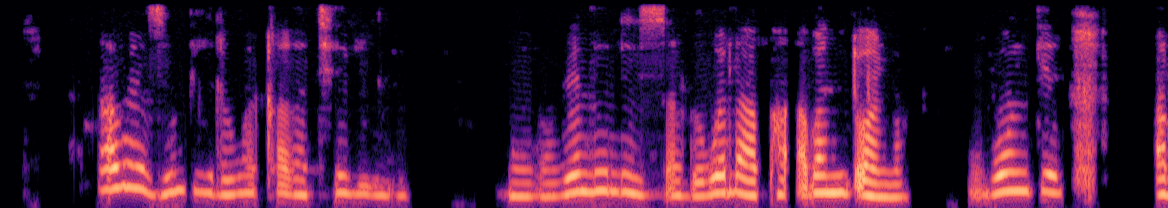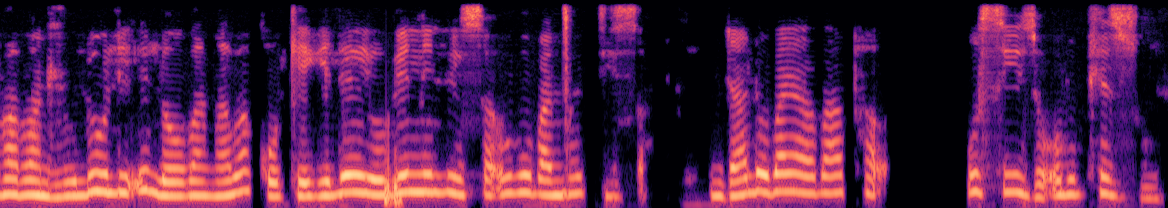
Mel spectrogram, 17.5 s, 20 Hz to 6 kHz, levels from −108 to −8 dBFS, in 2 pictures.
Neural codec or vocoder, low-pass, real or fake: vocoder, 24 kHz, 100 mel bands, Vocos; 5.4 kHz; fake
